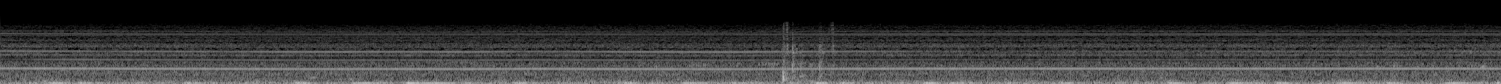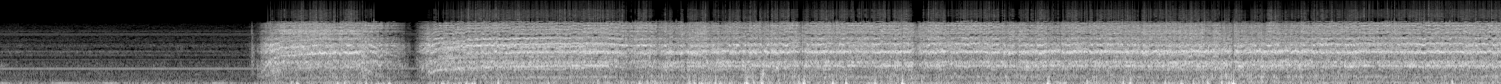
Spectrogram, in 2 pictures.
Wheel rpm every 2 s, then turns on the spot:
0, 0, 0, 0, 0, 0, 0, 0, 30, 160, 210, 230, 230, 220, 230.
none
